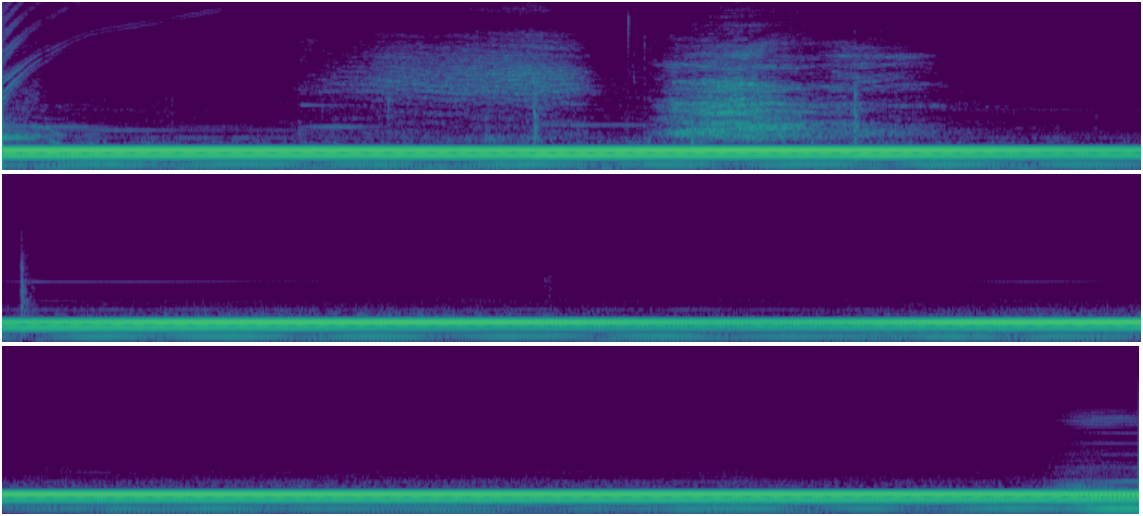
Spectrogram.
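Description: Crystal singing bowls played with a mallet on the rim, sounding two steady overlapping tones, one low and one a little higher, that swell and ease slightly. Two soft breathy rushing sounds come within the first six seconds.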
